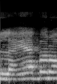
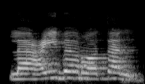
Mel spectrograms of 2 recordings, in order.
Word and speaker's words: لعبرة: إن في ذلك ليبغة لمن يخشى আপু লাইয়াবরা হবে না, লাইবরা, আইনের উচ্চারণ হবে। إن في ذلك ليبغة لمن يخشى লাইয়াবরা হচ্ছে কেন? আইনে যে লাইবারাতাল, লাইবারাতাল, লাইবারাতাল লিমান ইয়াখশা, لعبرة لمن يخشى লাইবারাতাল لعبرة লিমান ইয়াখশা।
